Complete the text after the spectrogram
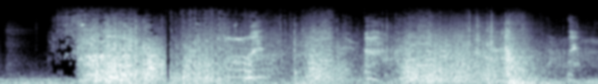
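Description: A metal shutter rattles and scrapes as it is pushed up.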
